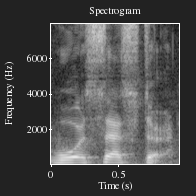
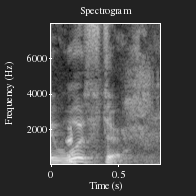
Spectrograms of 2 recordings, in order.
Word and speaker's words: Worcester: By the way, down here we pronounce it Worcester, but up there we say Worcester.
